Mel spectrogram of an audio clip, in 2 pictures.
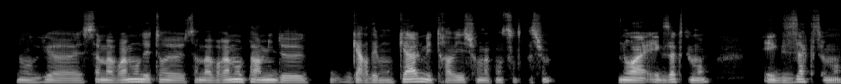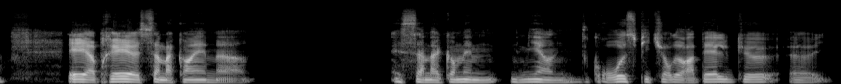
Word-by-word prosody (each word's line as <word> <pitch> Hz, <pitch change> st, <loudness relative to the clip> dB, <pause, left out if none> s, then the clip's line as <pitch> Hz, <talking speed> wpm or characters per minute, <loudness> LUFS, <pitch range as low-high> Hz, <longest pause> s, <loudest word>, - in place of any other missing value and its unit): donc 100 Hz, -1 st, -7 dB
heu, 95 Hz, -2 st, -6 dB
ça 110 Hz, -, -2 dB
m'a 100 Hz, -1 st, +1 dB
vraiment 110 Hz, +4 st, +1 dB
déten 105 Hz, -3 st, -3 dB
ça 105 Hz, -, -9 dB
m'a 100 Hz, -1 st, -1 dB
vraiment 105 Hz, +4 st, +1 dB
permis 105 Hz, -1 st, +1 dB
de 95 Hz, -2 st, -3 dB, 0.2 s
garder 105 Hz, -1 st, -2 dB
mon 100 Hz, 0 st, -8 dB
calme 125 Hz, +2 st, +3 dB
et -, -, +1 dB
de -, -, -13 dB
travailler 100 Hz, +1 st, -3 dB
sur 105 Hz, -, -2 dB
ma 95 Hz, 0 st, -5 dB
concentration. 100 Hz, 0 st, -6 dB, 0.7 s
Ouais, 100 Hz, 0 st, +3 dB
exactement. 105 Hz, +1 st, -3 dB, 0.5 s
Exactement 105 Hz, +4 st, -4 dB, 0.6 s
et 115 Hz, 0 st, +9 dB
après, 125 Hz, +3 st, +7 dB
heu, -, -, +2 dB
ça 105 Hz, -, +2 dB
m'a 100 Hz, -2 st, +4 dB
quand 105 Hz, -, 0 dB
même, 105 Hz, -1 st, 0 dB
heu -, -, -6 dB, 1.5 s
ça 115 Hz, -1 st, -1 dB
m'a 105 Hz, -2 st, +1 dB
quand 115 Hz, -, -2 dB
même 110 Hz, -1 st, -1 dB
mis 115 Hz, +1 st, -2 dB
un 105 Hz, -3 st, 0 dB
d 105 Hz, +3 st, -12 dB
grosse 125 Hz, +4 st, +1 dB
piqûre 115 Hz, -1 st, -2 dB
de 110 Hz, -, -1 dB
rappel 115 Hz, +3 st, +1 dB
que, 115 Hz, -1 st, -4 dB, 0.2 s
heu, 105 Hz, 0 st, -10 dB
il -, -, -19 dB
105 Hz, 160 wpm, -23 LUFS, 100-115 Hz, 1.5 s, et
